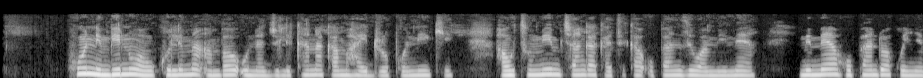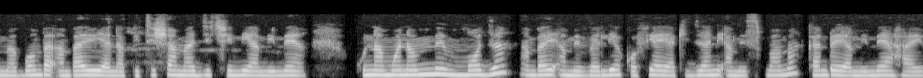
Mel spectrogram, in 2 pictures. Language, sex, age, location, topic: Swahili, female, 25-35, Nairobi, agriculture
